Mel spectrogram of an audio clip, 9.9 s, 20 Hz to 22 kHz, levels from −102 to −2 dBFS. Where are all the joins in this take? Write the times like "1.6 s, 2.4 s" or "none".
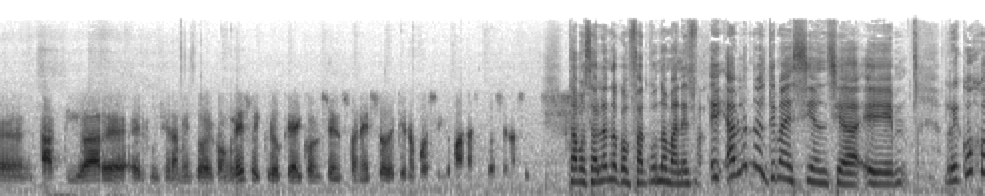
none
